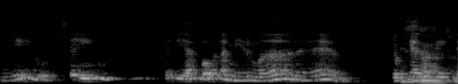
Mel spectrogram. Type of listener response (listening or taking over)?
listening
